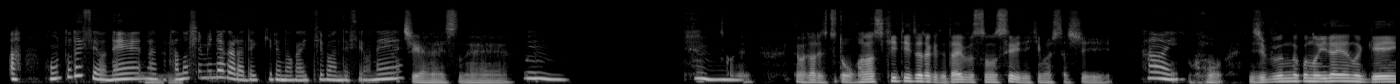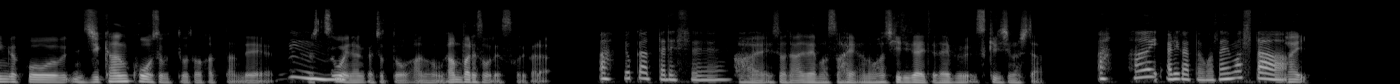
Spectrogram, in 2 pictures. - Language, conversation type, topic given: Japanese, advice, 気分に左右されずに習慣を続けるにはどうすればよいですか？
- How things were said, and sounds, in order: laughing while speaking: "そこもう"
